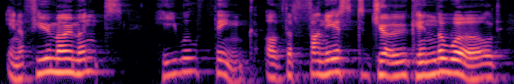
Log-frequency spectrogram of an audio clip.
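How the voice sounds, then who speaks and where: Man acting as an exasperated, slow-spoken comedian. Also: a little high, a little mellow. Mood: solemn narrating. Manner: deliberate, emphatic. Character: exasperated male comedian recording a sketch, pompous narrator. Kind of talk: live radio comedy play. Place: hall stage in front of a live audience.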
